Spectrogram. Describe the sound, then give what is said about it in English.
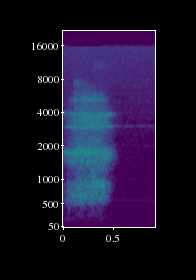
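One deep breath released through the mouth during a guided breathing exercise: a soft, breathy rush of air lasting about half a second, then quiet. “blowing out with your mouth, and one more deep breath in and releasing.”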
